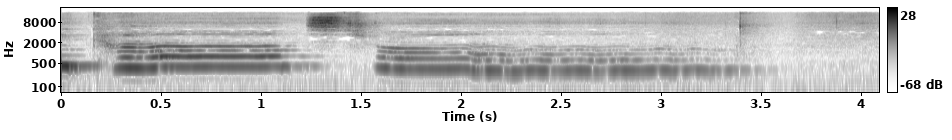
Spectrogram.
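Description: A woman singing solo, a slow worship song, holding long notes with vibrato over two phrases with a quick breath between them. The singing stops about three and a half seconds in.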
